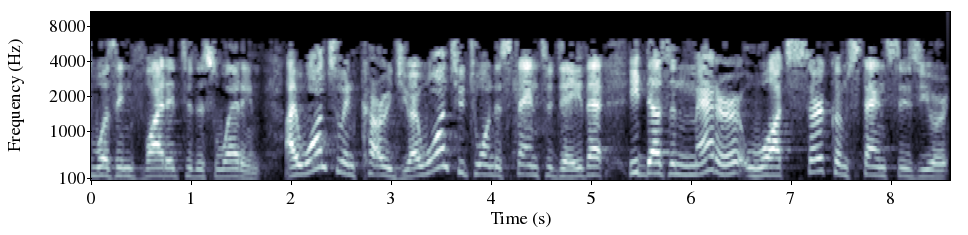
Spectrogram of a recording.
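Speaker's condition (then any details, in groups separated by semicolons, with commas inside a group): No condition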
